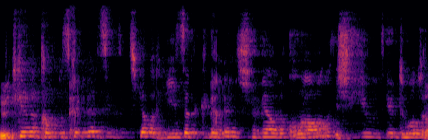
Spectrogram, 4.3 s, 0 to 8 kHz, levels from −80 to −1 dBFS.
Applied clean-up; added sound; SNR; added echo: neural mask model DeepFilterNet 3.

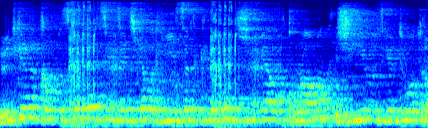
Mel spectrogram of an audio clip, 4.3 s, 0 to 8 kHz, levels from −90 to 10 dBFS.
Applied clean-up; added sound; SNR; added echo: none; Burping, eructation; 14 dB; reverberation time 1.0 s.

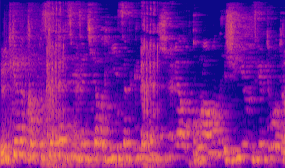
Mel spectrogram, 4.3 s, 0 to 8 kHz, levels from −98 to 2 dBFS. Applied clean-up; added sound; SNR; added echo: classical method WPE with log-MMSE.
